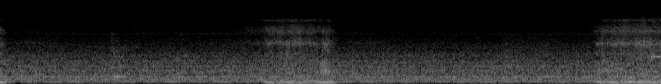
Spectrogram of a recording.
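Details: Arfie, a pet Labrador Retriever, snoring while asleep: rough, low rasping breaths near 2.7–3.3 and 6 seconds, each with a hissy upper edge, over a steady low hum.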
